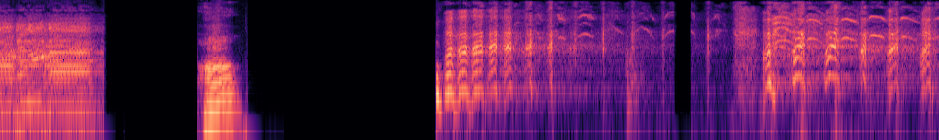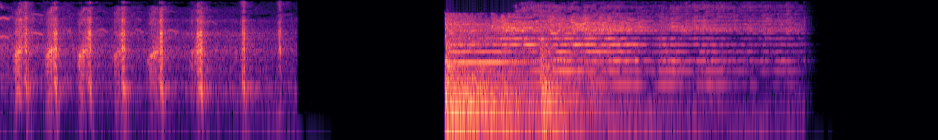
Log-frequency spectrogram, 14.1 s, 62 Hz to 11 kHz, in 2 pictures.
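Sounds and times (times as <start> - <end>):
person laughing: 3.3 - 9.3.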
